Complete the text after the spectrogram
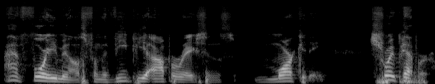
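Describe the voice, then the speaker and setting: An American man in his thirties tells stories as a podcast guest. His pitch sits in the middle and the sound is dry, with no room on it. He talks casually and in slang, voicing his own past thoughts and quick exchanges as he goes. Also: expressive, dry recording, poor audio. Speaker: podcast guest, sports public address announcer. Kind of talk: casual storytelling in an interview.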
